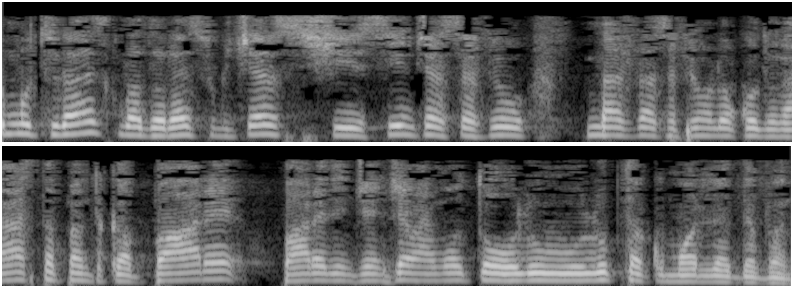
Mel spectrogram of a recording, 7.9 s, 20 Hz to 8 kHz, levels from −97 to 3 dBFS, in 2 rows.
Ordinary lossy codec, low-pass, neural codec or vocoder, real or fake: MP3, 24 kbps; 7.2 kHz; codec, 16 kHz, 16 kbps, FreqCodec, smaller model; fake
